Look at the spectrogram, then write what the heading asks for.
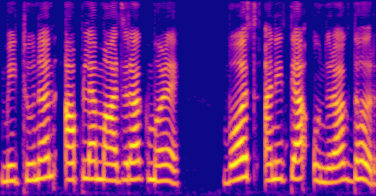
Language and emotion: Goan Konkani, neutral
